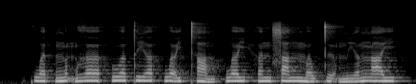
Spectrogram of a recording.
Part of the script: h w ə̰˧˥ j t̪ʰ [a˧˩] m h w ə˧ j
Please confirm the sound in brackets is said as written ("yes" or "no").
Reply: yes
